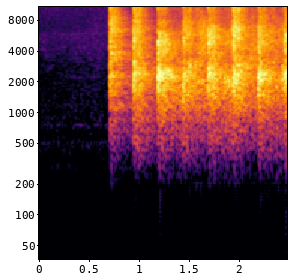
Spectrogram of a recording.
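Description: Silence, then an audience starts clapping less than a second in and keeps applauding.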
